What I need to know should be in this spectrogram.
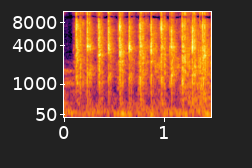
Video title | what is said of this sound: Unfiltered Friday (no. 2): Alcohol Ink On Switch Plate | shake it till you hear the little thing go bang bang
